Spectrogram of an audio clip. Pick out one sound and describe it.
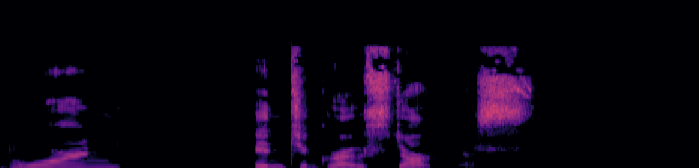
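An elderly woman speaks with feeling, close to a microphone in an online call.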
